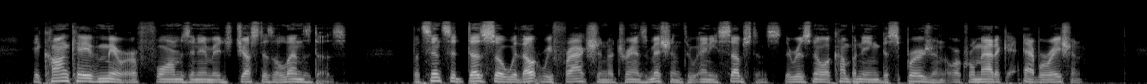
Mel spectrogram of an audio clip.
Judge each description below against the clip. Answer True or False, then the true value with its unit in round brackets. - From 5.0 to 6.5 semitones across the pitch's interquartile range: False (3.2 semitones)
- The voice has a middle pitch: False (115 Hz)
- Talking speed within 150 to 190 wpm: True (160 wpm)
